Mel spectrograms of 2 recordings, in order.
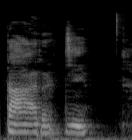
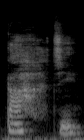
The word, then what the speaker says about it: tarde: Tarde, I pronounce it with the São Paulo accent, which is tarde. But in many other regions in Brazil, people will pronounce tarde instead.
